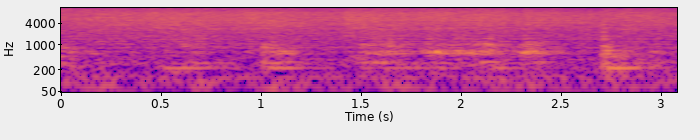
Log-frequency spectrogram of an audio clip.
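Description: Quiche filling with spinach cooks in a pan, giving a steady close sizzle and hiss with a few soft stirring scrapes, no voices over it.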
